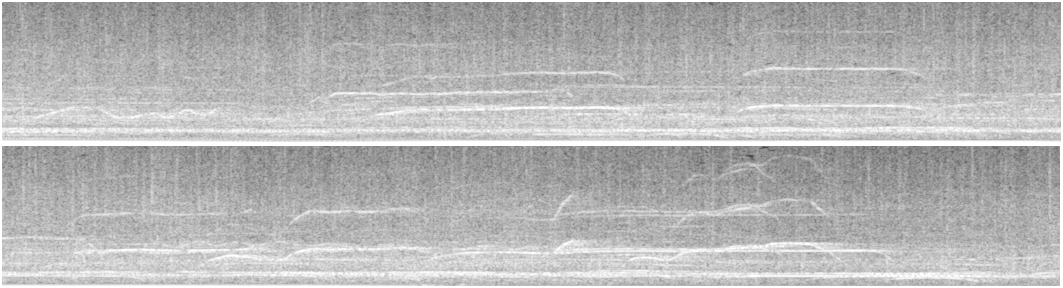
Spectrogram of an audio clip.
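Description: Concert audience cheering and applauding, with whoops, as the band's last low chord rings out. The chord stops about seven seconds in.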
